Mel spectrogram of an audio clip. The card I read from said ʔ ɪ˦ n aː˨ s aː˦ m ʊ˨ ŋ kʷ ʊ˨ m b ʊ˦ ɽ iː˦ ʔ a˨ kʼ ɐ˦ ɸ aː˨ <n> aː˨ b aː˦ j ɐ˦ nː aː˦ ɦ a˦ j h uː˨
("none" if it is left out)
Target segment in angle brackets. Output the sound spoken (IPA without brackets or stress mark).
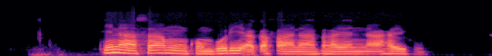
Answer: n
